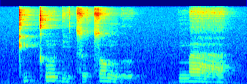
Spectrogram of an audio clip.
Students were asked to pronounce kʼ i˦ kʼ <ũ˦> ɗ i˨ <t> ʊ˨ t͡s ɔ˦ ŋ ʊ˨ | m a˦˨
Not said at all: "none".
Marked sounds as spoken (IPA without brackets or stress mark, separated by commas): ũ˦, t͡s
